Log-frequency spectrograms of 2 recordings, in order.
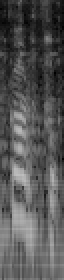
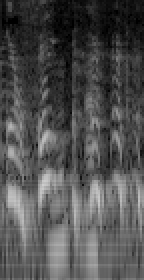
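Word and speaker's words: Corfù: Il mio è a Corfu. Signora Doway. Perdonate, signora Haggerty, ma credo che si debba pronunciare Corfu.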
